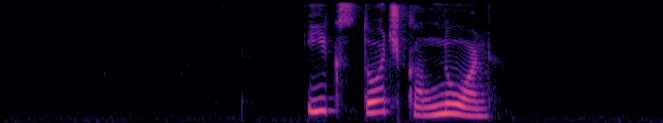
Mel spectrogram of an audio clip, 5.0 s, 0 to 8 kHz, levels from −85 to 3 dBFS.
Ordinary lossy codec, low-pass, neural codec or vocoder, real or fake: none; 7.2 kHz; codec, 16 kHz, 2 kbps, X-Codec, WavLM features, trained on Multilingual LibriSpeech; fake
